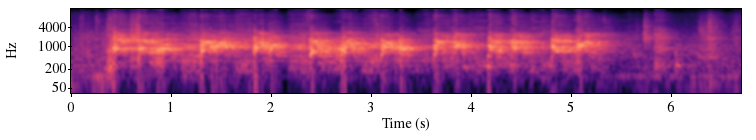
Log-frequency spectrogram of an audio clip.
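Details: Miniature Schnauzer attacking its own reflection in a mirror indoors, barking in a rapid, frantic run of about eight harsh barks over five seconds, then a few softer yips as it settles.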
